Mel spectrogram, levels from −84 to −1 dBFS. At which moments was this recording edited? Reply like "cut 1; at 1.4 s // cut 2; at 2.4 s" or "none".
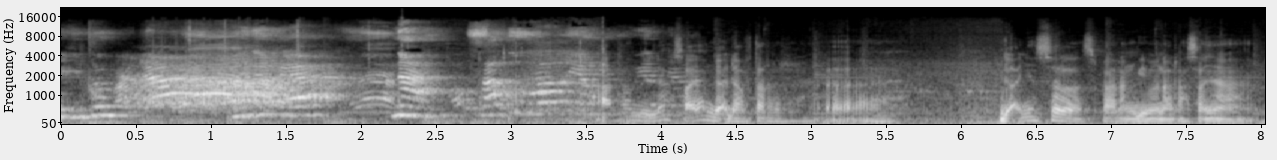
cut 1; at 3.5 s

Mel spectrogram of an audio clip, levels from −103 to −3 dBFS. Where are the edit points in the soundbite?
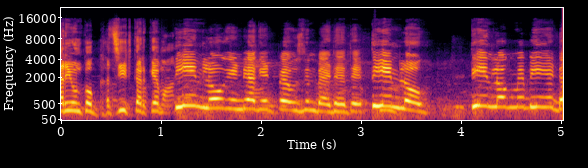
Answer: cut 1; at 1.1 s

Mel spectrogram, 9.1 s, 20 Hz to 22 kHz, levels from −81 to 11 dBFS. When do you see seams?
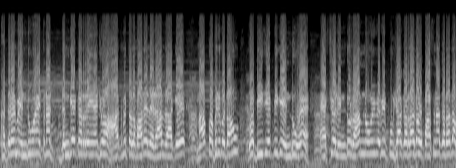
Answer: none

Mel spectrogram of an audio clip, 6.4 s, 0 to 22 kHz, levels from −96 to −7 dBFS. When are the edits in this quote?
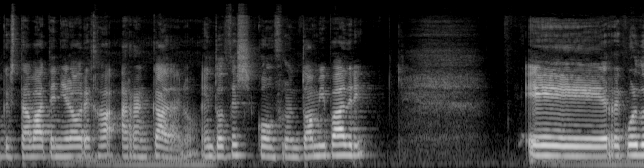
none

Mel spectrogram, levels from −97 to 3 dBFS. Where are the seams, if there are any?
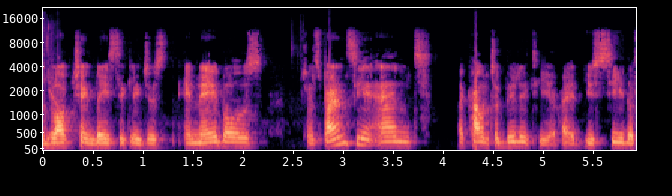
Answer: none

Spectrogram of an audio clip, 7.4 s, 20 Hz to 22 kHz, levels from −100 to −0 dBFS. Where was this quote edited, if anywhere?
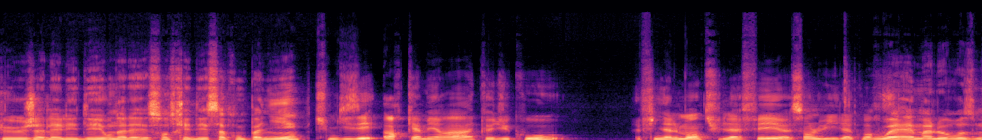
cut 1; at 2.4 s

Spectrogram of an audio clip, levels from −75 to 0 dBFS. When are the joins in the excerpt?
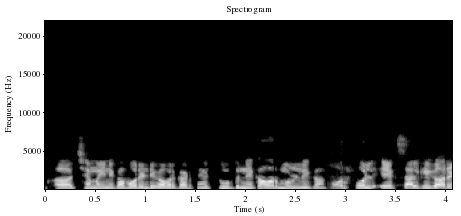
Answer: cut 1; at 3.0 s

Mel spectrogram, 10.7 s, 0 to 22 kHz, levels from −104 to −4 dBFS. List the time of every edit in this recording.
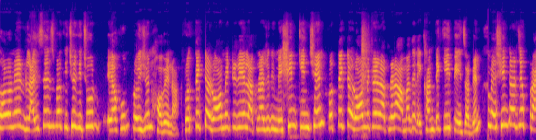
cut 1; at 3.6 s // cut 2; at 9.8 s

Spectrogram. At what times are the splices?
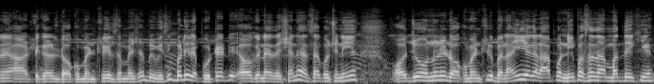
none

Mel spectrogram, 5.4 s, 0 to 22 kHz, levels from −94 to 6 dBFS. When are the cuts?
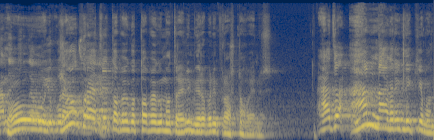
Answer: none

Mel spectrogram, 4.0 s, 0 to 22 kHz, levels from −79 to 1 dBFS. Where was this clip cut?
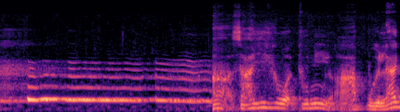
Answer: cut 1; at 2.1 s

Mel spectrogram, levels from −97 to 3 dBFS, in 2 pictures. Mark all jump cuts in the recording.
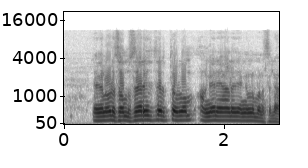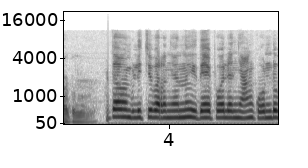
cut 1; at 3.2 s

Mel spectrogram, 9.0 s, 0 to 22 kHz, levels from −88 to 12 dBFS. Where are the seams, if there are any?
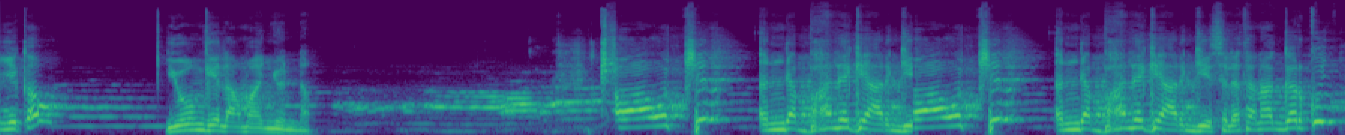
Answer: none

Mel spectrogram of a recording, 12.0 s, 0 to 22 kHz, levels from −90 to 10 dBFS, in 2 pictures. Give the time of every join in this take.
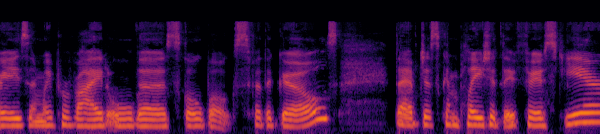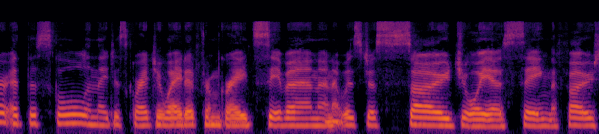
none

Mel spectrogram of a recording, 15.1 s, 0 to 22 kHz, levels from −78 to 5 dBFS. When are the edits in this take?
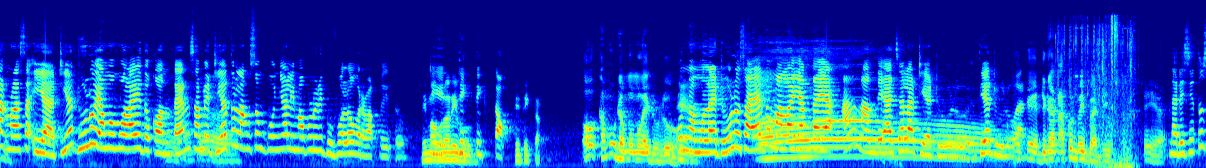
cut 1; at 13.9 s

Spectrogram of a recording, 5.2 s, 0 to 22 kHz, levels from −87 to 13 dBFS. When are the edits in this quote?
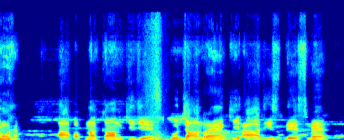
cut 1; at 2.4 s

